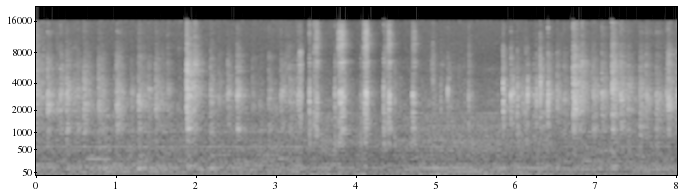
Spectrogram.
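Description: Computer keyboard being typed on: a quick, irregular run of key clicks that keeps going, with short pauses between bursts.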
